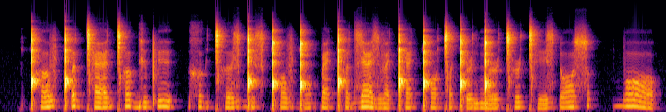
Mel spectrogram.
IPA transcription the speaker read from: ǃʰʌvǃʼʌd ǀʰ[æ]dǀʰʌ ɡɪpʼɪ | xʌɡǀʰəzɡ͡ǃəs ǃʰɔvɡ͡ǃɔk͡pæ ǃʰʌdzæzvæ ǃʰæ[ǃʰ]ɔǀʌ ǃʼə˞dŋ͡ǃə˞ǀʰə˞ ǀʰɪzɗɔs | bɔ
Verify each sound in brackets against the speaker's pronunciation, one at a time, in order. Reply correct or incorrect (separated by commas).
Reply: correct, correct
